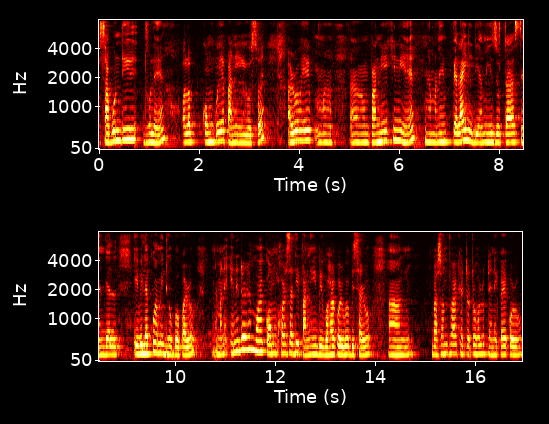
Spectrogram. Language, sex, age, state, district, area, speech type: Assamese, female, 18-30, Assam, Tinsukia, rural, spontaneous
